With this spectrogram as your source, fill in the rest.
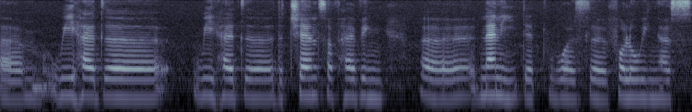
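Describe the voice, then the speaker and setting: Very slowly and in a monotone, flat intonation, a woman with a French accent speaks at a medium pitch in a dark, mellow tone. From Luxembourg, grew up near the border. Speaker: maritime company crew officer. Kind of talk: interview. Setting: hotel event venue. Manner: halting, many fillers.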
